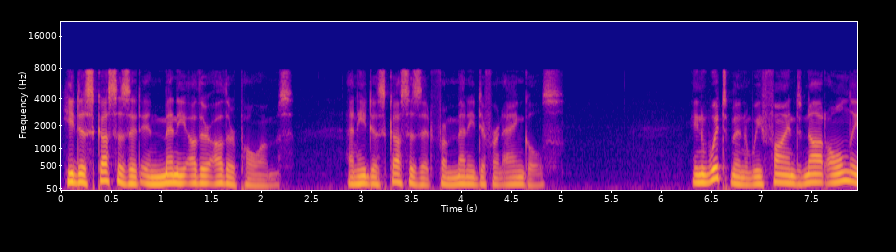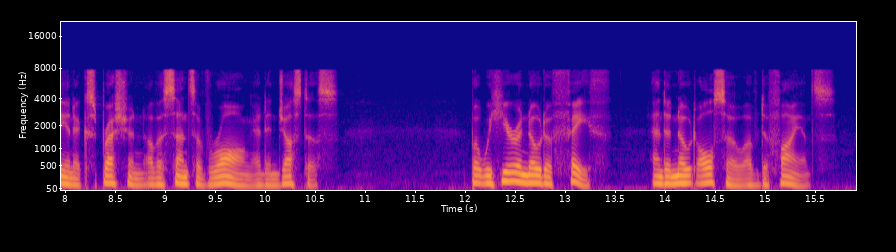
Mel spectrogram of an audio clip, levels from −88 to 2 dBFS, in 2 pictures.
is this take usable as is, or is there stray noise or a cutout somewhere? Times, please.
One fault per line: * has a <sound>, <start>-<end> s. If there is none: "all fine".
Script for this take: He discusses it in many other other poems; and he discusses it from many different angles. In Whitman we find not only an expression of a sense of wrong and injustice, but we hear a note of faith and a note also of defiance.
all fine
